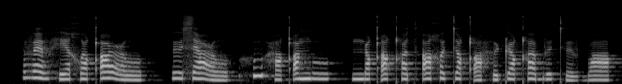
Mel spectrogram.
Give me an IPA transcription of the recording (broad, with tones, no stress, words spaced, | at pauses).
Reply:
væ˦˨vhe˨ χu˨qʼo˦ʕo˨ | ø˦sæ˦ʕo˨ | hu˦ hɑ˨qʼo˦ŋu˦ | ŋø˨qʼe˨ qʰu˨t͡sʼɑ˦ χø˦t̪ø˦˨ qʼɑ˨hɯ˨˦ ʈø˦qʰɯ˦bø˦ t̪ʰø˨vbɑ˦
